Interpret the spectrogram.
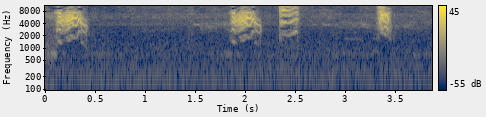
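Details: Female papa-capim (Double-collared Seedeater) calling to get males singing: four short, very high, sharp chirps at uneven intervals over a quiet background.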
